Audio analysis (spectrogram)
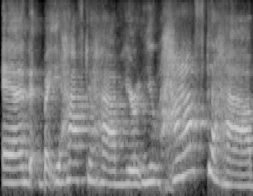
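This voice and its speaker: At a moderate pace and with ordinary pitch variation, a woman with a Canadian accent speaks in an unremarkable speaking voice. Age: 50s. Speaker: entrepreneur and business coach. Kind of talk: podcast interview.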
